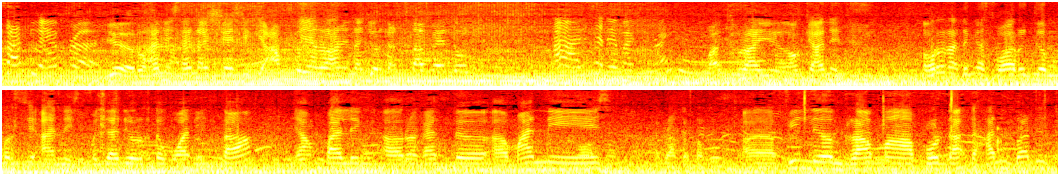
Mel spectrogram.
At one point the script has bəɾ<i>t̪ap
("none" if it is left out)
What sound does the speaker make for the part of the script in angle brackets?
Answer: a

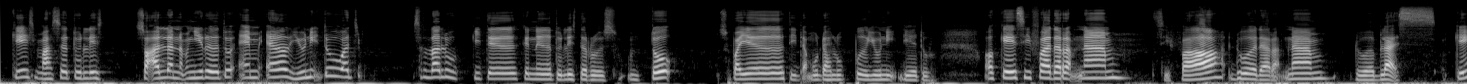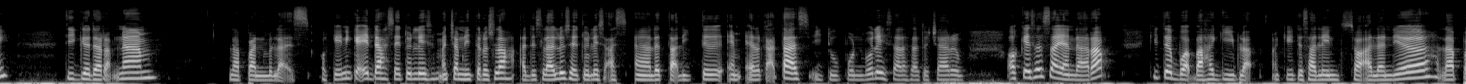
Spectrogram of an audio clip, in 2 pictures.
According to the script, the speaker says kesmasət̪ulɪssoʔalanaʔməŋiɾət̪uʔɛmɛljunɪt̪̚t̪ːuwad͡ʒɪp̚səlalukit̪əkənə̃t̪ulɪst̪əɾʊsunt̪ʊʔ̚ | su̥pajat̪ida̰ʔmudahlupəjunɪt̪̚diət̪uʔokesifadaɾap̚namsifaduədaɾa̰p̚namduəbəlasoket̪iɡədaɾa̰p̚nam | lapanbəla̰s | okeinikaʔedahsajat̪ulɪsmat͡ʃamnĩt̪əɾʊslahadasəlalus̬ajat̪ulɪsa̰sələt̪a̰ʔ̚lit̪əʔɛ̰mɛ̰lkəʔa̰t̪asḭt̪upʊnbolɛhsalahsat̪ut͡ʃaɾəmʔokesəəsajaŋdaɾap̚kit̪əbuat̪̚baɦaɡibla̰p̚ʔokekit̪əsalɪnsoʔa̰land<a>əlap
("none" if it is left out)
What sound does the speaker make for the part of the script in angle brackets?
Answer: i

